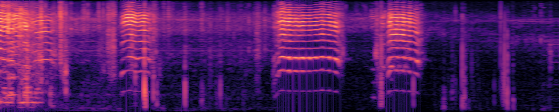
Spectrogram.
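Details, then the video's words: Young goat kid bleating: several quavering, nasal 'mbek' bleats, the two longest near the middle lasting about half a second each, with clicks and rustling between them. "SUARA ANAK KAMBING LUCU MBEK MBEK"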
